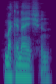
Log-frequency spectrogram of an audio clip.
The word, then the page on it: machination: Australian English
